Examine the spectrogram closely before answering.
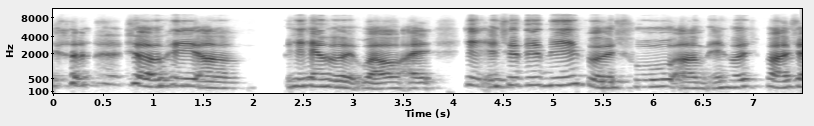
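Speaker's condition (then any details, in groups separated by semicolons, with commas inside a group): Head and neck cancer; right tongue carcinoma, over half tongue removed and reconstructed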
